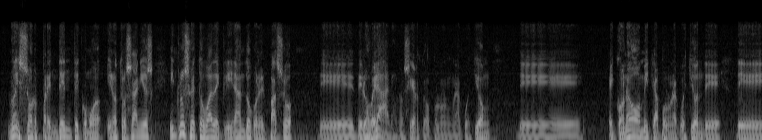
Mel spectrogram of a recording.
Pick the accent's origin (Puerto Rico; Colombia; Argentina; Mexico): Argentina; Buenos Aires; born there; now in Partido de la Costa, Argentina; Mirá, no somos nosotros oriundos del Partido de la Costa. Uh-huh. Somos nacidos en la ciudad de Buenos Aires, todos los que integramos la radio.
